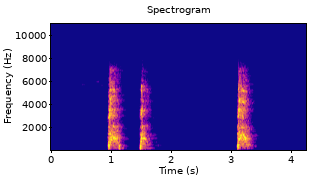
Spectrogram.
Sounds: Cough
